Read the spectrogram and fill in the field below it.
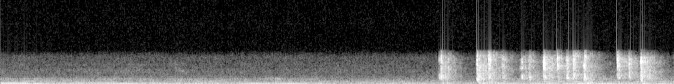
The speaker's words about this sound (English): I apologize. It's hard for me to talk and type. Bear with me on that.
